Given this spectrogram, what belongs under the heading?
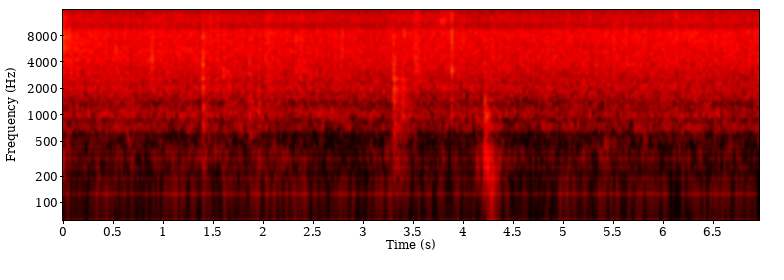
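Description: Onions and ginger garlic paste sautéing in a pan for chicken biryani give a steady, fairly loud sizzle, broken by a few light clinks and scrapes of stirring, without any voices.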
